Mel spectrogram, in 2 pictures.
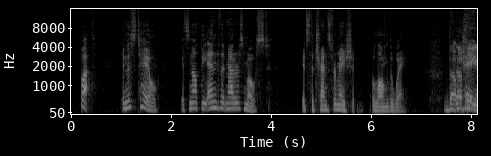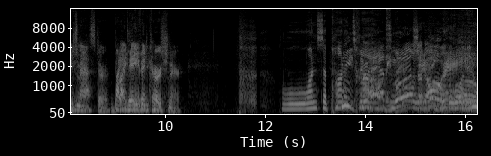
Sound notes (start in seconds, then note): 10.4 soft breathing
